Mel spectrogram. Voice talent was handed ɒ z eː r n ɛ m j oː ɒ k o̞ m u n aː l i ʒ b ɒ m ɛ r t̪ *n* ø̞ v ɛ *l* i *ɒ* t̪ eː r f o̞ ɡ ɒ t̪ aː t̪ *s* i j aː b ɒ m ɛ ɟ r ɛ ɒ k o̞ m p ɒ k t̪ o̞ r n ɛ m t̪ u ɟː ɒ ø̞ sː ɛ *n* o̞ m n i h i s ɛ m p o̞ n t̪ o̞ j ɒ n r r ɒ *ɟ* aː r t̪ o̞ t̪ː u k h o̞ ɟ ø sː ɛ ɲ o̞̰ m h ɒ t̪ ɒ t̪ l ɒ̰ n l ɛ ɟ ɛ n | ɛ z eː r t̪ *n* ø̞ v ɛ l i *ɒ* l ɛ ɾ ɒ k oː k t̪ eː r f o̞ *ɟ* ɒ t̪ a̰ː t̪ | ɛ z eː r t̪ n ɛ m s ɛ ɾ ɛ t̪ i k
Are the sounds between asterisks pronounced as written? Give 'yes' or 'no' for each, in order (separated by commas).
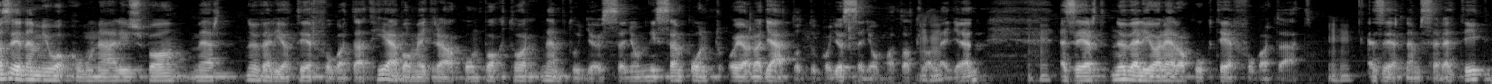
yes, yes, yes, no, no, yes, yes, yes, no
